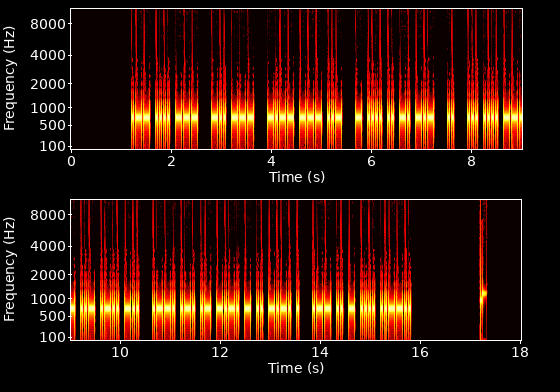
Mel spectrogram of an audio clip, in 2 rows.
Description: Morse code, heard as a keyed tone, about 30 wpm, 700 Hz. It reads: WHO DO YOU THINK I SHOULD PRACTICE WITH?
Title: Sentences from Top 1000 Words - Review Part 4 - 30wpm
